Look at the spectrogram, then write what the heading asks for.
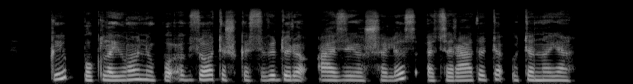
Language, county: Lithuanian, Panevėžys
